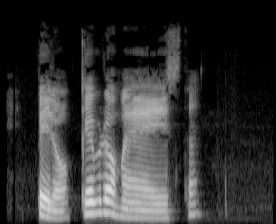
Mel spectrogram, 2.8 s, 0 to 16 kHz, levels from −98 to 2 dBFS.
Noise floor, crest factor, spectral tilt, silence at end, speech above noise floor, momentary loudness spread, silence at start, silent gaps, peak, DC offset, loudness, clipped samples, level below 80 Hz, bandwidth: -62 dBFS; 18 dB; -6.5 dB/octave; 0.75 s; 43 dB; 17 LU; 0.4 s; none; -2 dBFS; under 0.1%; -19 LUFS; under 0.1%; -68 dBFS; 9.8 kHz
